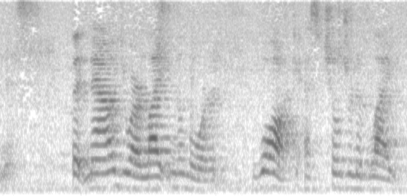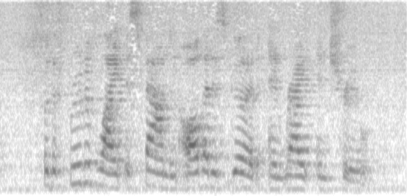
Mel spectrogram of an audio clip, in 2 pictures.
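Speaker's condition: No condition

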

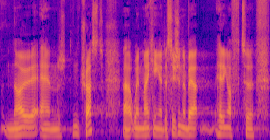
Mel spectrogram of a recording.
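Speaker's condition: No condition

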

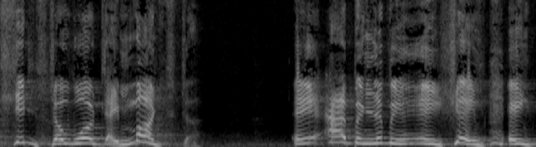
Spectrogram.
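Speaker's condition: Cerebral palsy; still has cerebral palsy

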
